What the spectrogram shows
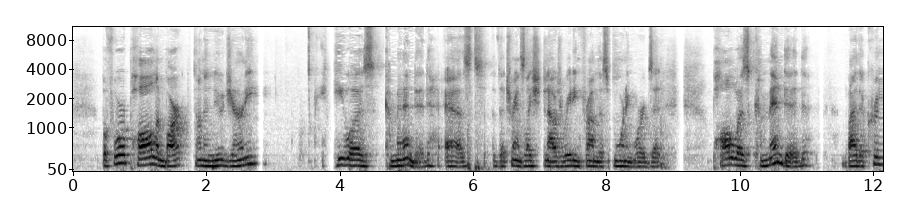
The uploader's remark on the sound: Zoom Sunday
